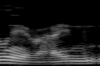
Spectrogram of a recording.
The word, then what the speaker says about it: Levi: appreciate is that Zachary Levi never went out of character. Levi, just Okay, well, Well, that's how he thanks. pronounced it. So just to be Okay. correct, Yeah. Zachary Levi. like the jeans, just think like the jeans.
